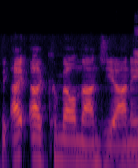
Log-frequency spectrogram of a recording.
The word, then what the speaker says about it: Kumail Nanjiani: Now, this is a new indie romantic dramedy that comes from, oh god, I can't pronounce his name. The guy that plays... What? I can say it. Kumail Nanjiani.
